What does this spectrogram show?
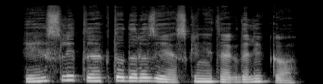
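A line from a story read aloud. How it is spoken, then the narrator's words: Sad, smiling. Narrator (Russian): произнесла Суккуба и грустно улыбнулась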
